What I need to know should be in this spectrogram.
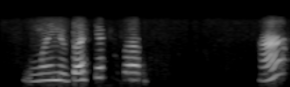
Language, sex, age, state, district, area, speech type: Kashmiri, female, 45-60, Jammu and Kashmir, Ganderbal, rural, conversation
